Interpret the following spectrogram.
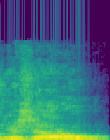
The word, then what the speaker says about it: Gicharu: Let me say it like a Kikuyu. Ambrose Gicharu. Shadow. Here, Gicharu.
